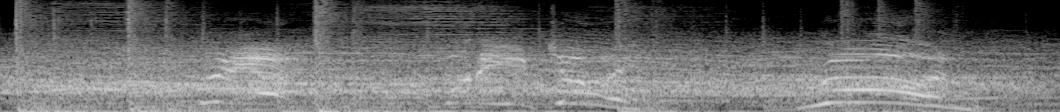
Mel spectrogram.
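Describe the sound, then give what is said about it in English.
A crowd of black-robed cultists roars and cheers in triumph as they raise their weapons, many voices shouting together in a dense, steady wall of sound, with individual rising whoops breaking out above the din. “A loud roar of triumph came from the cultists as they raised their weapons up to cheer amongst the sea of black robes and blood-red banners.”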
